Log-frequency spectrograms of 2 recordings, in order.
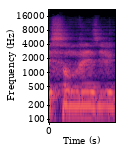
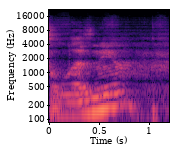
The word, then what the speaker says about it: Selesnya: And I'm going to lay a Selnasia Guildgate, and I'm going to pass the turn. It's pronounced Selesnya. I am so sorry. In this neck of the woods, it's called Selesnya.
